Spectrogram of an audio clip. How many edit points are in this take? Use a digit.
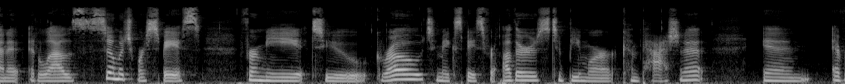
1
